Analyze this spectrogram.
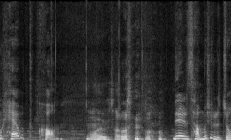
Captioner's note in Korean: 웃음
